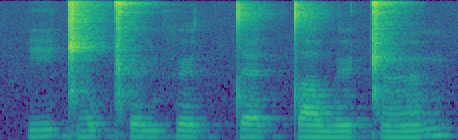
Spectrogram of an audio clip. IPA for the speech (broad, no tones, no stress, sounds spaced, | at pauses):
i ɡ͡ǁ ɛ w ǁʰ ø m f ø tː ɛ tː a w ø ǁ œ̃ m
